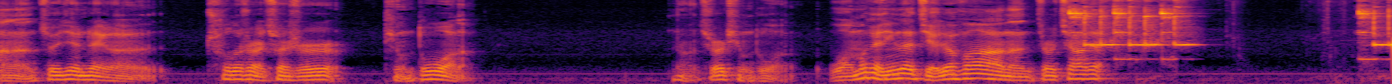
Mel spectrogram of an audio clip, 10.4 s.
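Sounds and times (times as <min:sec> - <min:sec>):
speech: 0:00.3 - 0:03.6, 0:05.0 - 0:08.6
phone ringtone: 0:08.0 - 0:09.2, 0:10.1 - 0:10.4.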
